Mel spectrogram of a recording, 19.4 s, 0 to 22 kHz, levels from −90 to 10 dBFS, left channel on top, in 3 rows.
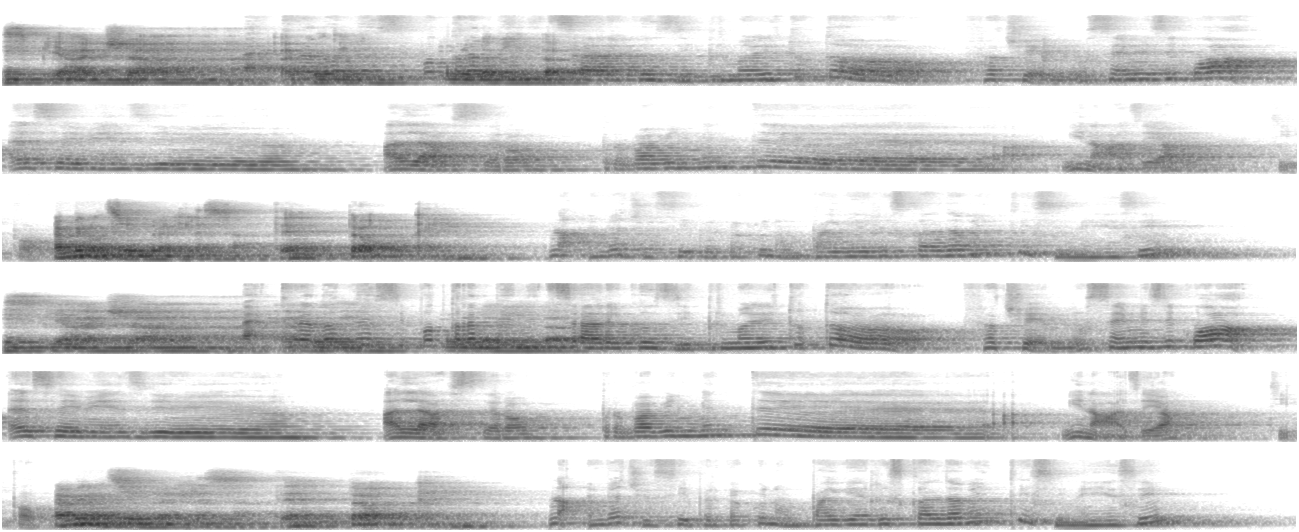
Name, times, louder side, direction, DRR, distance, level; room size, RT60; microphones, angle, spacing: voice 1, 0.0-1.8 2.2-2.8 13.2-15.3, left 2 dB, 75° left, 0 dB, 0.8 m, -24 dB
voice 2, 1.2-4.6 4.9-8.0 8.4-9.2 9.5-11.5 11.8-12.4 13.0-13.1 15.7-18.8, right 3 dB, 40° right, 5 dB, 0.3 m, -31 dB
7.1 x 2.6 x 2.3 m, 1.2 s
head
